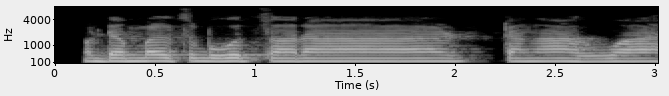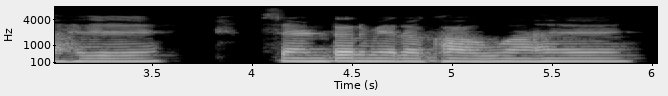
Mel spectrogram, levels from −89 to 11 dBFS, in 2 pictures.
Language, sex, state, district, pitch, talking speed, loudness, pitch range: Hindi, male, Uttar Pradesh, Jalaun, 155 Hz, 120 wpm, -19 LUFS, 155-160 Hz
